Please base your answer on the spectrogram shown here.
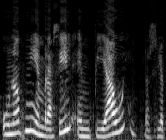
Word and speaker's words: Piauí: Todo el equipo, he leído hace poco que explotó un ovni en Brasil, en Piauí, no sé si lo he pronunciado bien, ¿sabéis algo más? Piauí, sí, eh conozco la historia, eh porque he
